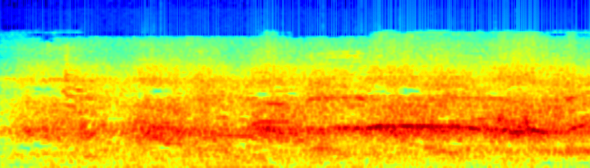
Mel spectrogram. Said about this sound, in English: Narendra Modi with the BJP on his way in. Here's supporters cheering his name at a victory rally today.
